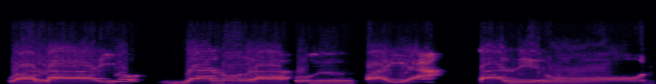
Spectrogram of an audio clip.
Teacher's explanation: Yang di depan yuk zanu itu pakai hamzah, bukan ain.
